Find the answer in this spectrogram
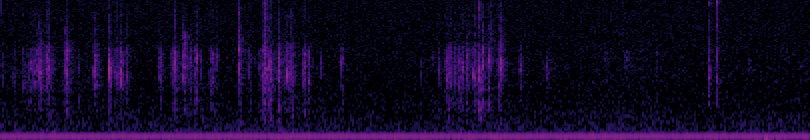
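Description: Faint typing on a computer keyboard: runs of quick keystrokes through the first three seconds and again around four and a half to five seconds, then a single click near the end, over a low steady hum.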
